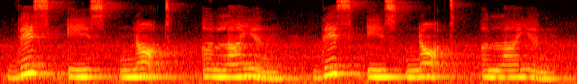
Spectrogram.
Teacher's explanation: This lè lưỡi rụt vào.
